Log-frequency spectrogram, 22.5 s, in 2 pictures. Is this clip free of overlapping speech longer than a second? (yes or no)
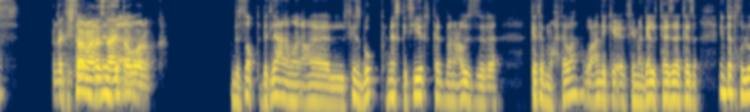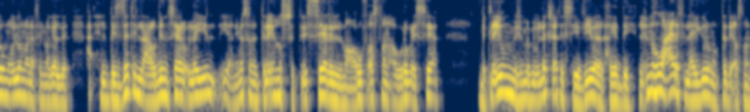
no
